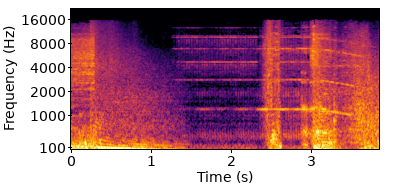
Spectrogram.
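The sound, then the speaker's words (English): An alarm clock rings with a steady, high-pitched electronic tone that starts partway through and keeps going, broken by a couple of loud thuds near the end. “Yeah, fuck alarm clocks.”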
